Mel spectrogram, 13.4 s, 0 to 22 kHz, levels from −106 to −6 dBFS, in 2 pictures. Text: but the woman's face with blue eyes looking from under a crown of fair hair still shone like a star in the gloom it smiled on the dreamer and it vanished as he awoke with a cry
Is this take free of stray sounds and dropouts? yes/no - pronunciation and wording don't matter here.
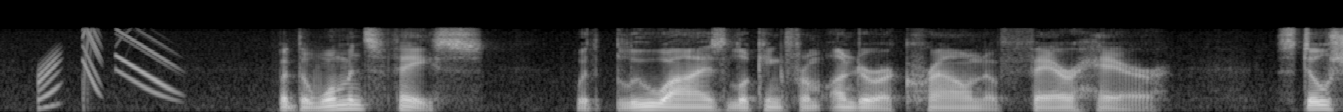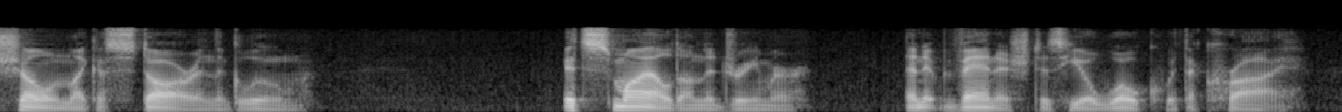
no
